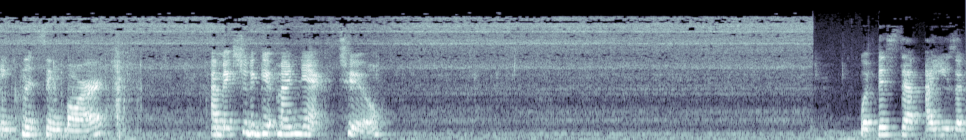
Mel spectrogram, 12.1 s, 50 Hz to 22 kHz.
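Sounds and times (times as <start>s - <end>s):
tap water running into sink: 0.0s - 10.2s.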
